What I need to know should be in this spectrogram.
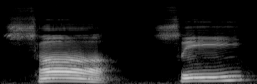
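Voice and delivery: loud, spaced syllable drill; reciting syllables. Shown as a demonstration. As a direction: call out each sound for the class to copy. Teacher drills letter sounds.

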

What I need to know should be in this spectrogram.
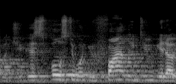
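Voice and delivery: ordinary talk

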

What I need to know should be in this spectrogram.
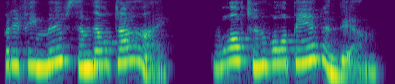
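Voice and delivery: put-on high, urgent girl's voice; desperate plea. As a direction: plead for the kittens' lives. Tearful girl pleads for kittens.

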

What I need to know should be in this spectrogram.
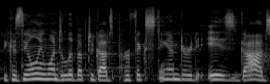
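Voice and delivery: usual speaking voice

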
